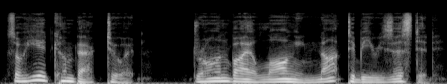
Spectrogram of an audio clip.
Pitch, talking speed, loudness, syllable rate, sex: 120 Hz, 200 wpm, -15 LUFS, 4.7 syllables/s, male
